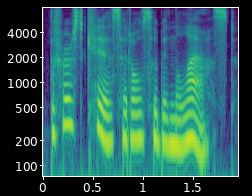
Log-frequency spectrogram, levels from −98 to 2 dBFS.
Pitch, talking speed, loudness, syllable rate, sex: 215 Hz, 245 wpm, -15 LUFS, 5.1 syllables/s, female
